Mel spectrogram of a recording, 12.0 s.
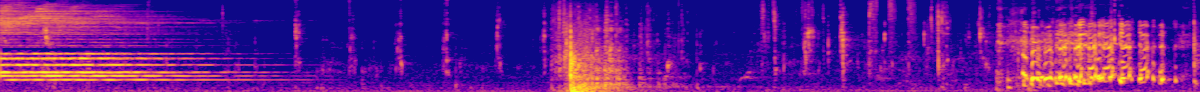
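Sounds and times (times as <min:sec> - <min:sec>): chewing noodles: 0:02.9 - 0:05.6, 0:06.4 - 0:10.2
wet mouth clicks: 0:02.9 - 0:05.6, 0:07.6 - 0:10.1.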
